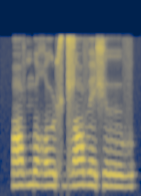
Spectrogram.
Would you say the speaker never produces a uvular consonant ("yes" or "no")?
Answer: no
